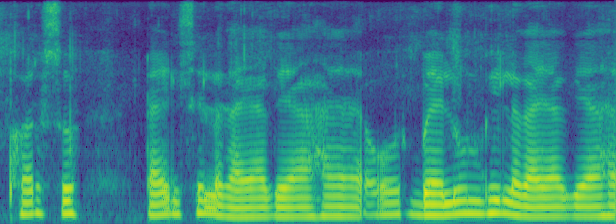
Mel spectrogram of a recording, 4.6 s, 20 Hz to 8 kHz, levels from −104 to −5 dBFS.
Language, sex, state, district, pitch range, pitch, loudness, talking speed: Hindi, male, Jharkhand, Palamu, 125-155 Hz, 145 Hz, -16 LUFS, 155 wpm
